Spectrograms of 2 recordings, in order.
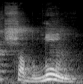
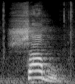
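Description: First: Shablul with stress moved to its last syllable; slow Shablul, leaning on LUL; wrong final stress. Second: Shabu with a high, stressed first syllable. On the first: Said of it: "That's wrong". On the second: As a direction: hit SHA in Shabu, let the end drop. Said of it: "not Shablul". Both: Shown as a demonstration.

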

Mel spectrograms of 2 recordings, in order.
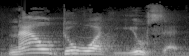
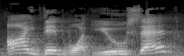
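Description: First: High, slow, emphatic demand; challenging demand. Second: High, loud, drawn-out challenge; challenging. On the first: Worshipper telling God it's his turn, challenging demand. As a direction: hit "Now" high, stretch the words, fall at the end. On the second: Worshipper holding God to his promise, challenging. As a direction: stretch out "I did what you said", pitched up, rising at the end. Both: Acted. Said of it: "So I'm challenging God to say".

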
